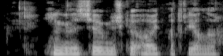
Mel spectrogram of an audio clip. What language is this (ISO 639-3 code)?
uig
